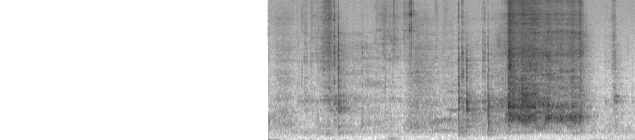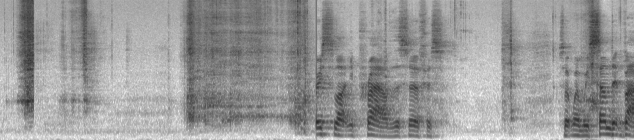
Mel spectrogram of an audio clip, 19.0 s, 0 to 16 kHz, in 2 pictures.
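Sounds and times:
trowel scraping plaster wall: 7.5s - 8.9s, 9.7s - 11.0s, 12.3s - 14.2s.

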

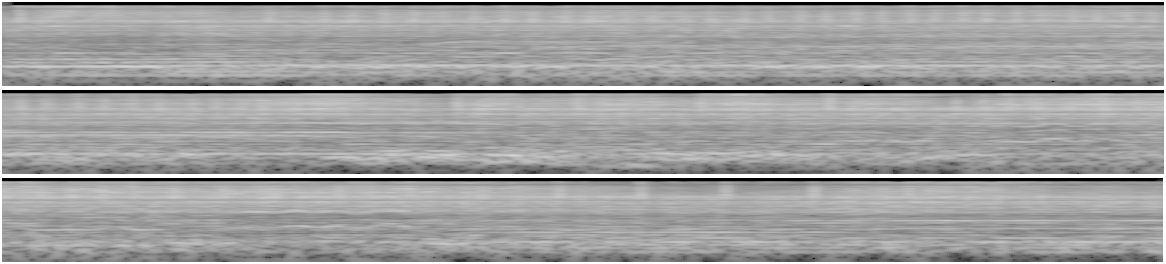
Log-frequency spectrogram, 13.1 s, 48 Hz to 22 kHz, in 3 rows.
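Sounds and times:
distorted electric guitars: 0.0s - 13.0s
drum kit: 0.8s - 11.2s.

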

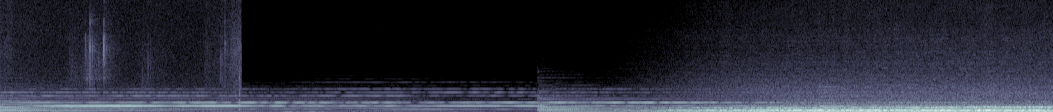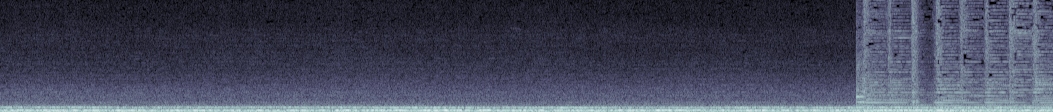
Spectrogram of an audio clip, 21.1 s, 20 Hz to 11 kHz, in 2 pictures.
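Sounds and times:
low ambient drone music: 0.0s - 21.0s.

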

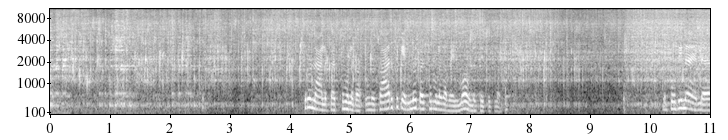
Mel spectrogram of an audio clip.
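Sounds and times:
shallots sizzling in hot oil: 0.0s - 11.0s.

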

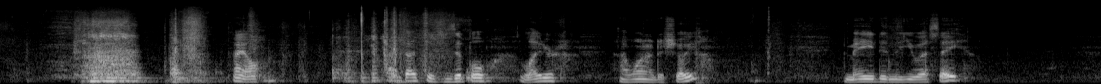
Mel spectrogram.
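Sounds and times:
plastic pack scraping on table: 0.8s - 2.2s, 3.3s - 4.6s.

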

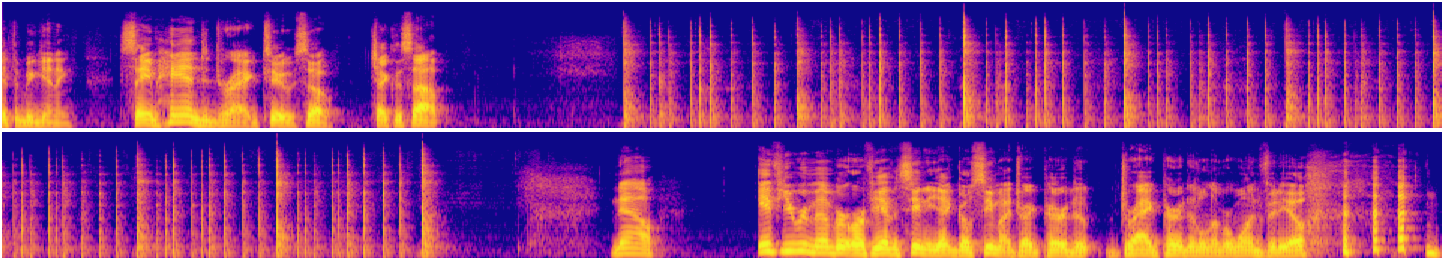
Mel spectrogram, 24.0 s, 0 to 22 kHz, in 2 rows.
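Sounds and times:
drumsticks tapping practice pad: 5.2s - 15.8s.

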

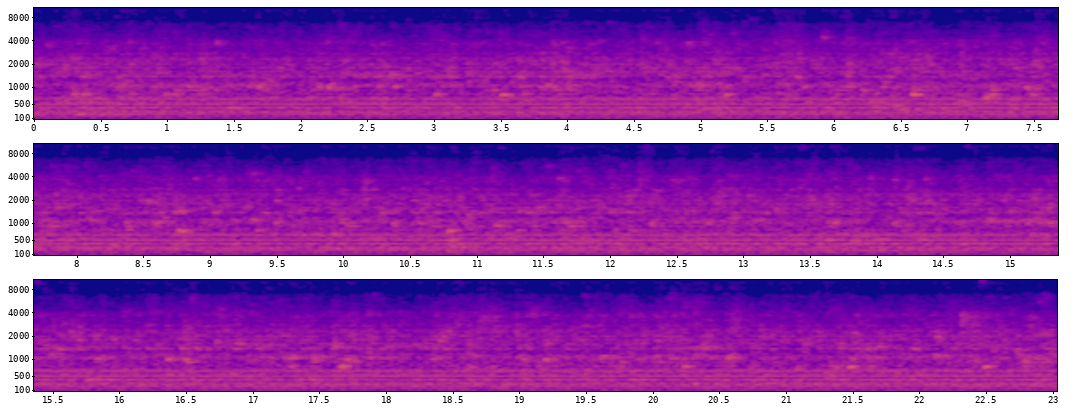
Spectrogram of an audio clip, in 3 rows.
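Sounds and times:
water trickling in aquarium: 0.0s - 23.0s.

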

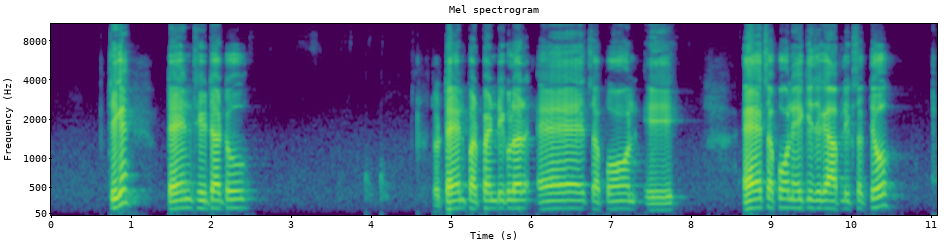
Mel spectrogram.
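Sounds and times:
man speaking: 0.8s - 2.5s, 4.8s - 7.8s, 8.7s - 10.5s.

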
